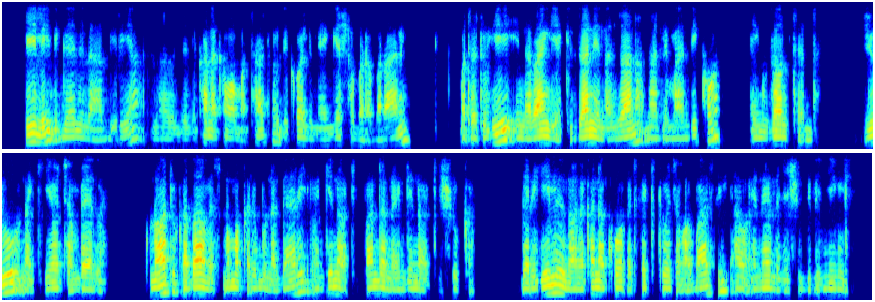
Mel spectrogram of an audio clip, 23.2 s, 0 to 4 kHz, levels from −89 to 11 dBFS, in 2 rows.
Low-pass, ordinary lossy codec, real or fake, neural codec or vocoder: 3.6 kHz; Opus, 32 kbps; real; none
